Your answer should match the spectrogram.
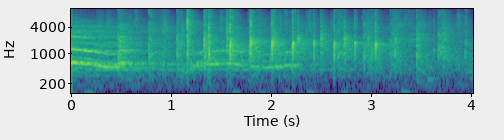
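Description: A few people clapping by hand as the drum music stops, the claps coming about four or five a second and fading away. Over them a voice holds a falling note for the first second or two.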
